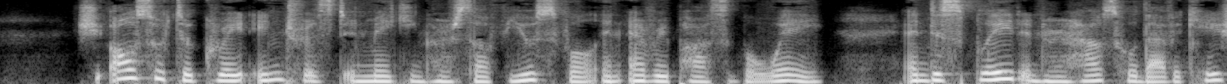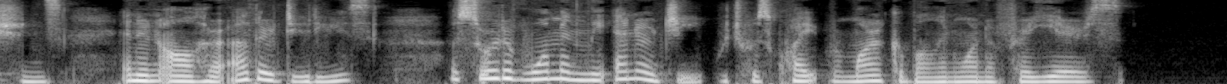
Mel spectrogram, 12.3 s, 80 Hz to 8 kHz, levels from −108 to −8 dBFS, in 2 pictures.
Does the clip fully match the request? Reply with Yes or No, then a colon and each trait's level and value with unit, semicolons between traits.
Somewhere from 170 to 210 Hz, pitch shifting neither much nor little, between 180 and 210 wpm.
Yes: high, 190 Hz; average, 3.9 semitones; average, 190 wpm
